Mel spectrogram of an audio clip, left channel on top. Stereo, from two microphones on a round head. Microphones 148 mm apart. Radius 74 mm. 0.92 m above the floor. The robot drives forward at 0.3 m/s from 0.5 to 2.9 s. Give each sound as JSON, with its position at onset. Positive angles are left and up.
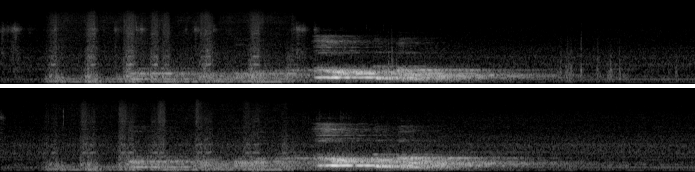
{"t": 1.3, "sound": "laughter", "side_deg": 0, "distance_m": 5.0}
